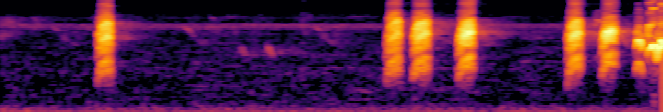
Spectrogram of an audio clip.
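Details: Sooty-headed bulbul, used as an unembellished lure for wild bulbuls: a lone sharp chip, then a pause, then a burst of clipped, emphatic chirps in quick succession.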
